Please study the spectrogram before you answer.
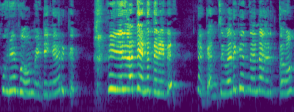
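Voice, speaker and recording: Voicing a whiny, giggly young woman in a cartoon, this female performer uses a Madurai Tamil accent and a flustered, teasing manner with a tearful edge. Her pitch sits very high, her tone is fairly bright, and she talks at a quick pace.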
